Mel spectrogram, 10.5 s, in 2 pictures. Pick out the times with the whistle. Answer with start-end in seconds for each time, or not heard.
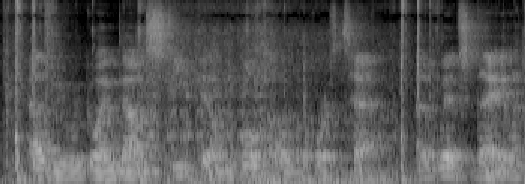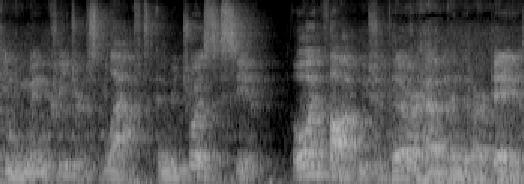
not heard.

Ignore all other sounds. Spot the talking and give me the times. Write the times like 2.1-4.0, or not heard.
0.1-10.4.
